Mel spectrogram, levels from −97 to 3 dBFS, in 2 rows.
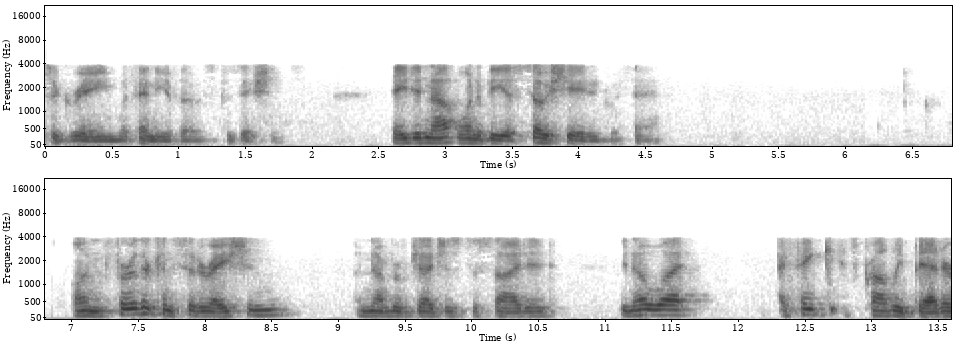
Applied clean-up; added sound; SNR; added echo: none; none; none; none.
